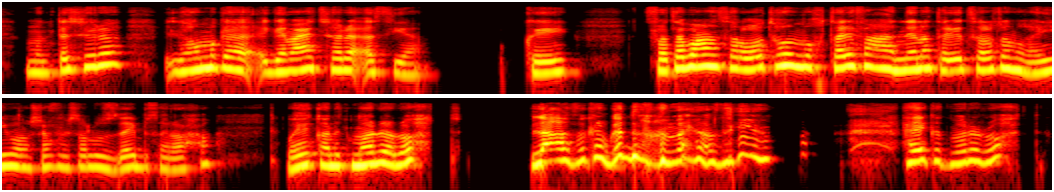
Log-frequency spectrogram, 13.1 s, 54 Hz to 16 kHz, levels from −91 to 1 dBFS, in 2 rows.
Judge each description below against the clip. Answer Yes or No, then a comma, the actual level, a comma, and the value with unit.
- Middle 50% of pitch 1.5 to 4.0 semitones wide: No, average, 5.0 semitones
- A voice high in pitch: Yes, very high, 260 Hz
